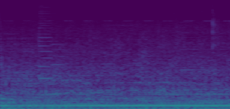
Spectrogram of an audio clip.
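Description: Steady low engine hum of a river boat, unchanging throughout.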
